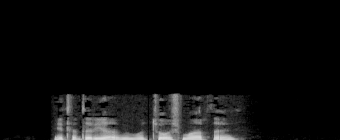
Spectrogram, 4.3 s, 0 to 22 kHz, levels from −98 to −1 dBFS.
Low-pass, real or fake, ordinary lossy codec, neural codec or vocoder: 7.2 kHz; real; MP3, 32 kbps; none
